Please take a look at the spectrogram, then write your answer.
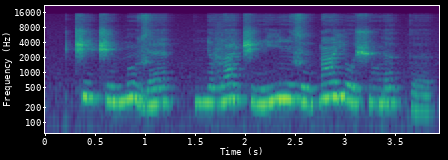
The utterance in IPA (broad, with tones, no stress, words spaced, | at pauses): t͡ʃi˧t͡ʃɨ˨mũ˦˨zɛ˧ | ɲə˧va˦t͡ʃiː˨˦ jĩ˧zɨ˨ɓã˦jo˨ ʃũ˧ɾə˦ kə˨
